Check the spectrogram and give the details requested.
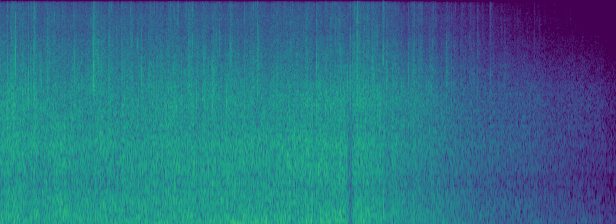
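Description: Rain falling steadily, with individual drops ticking sharply on a hard surface. About halfway through, the sound fades out gradually to nothing.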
